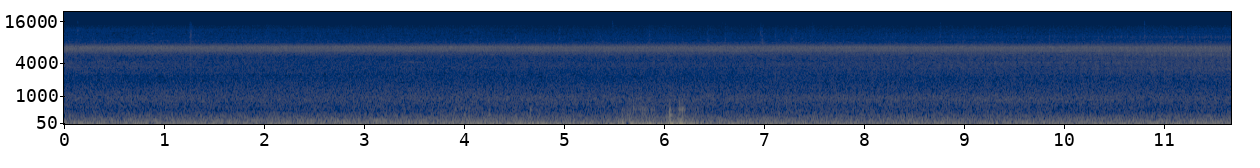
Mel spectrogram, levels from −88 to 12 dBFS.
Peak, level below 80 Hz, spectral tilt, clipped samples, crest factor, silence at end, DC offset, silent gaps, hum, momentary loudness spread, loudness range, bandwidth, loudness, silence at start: -26 dBFS; -48 dBFS; -2 dB/octave; under 0.1%; 18 dB; 0 s; under 0.1%; none; none; 1 LU; 1 LU; 16 kHz; -45 LUFS; 0 s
